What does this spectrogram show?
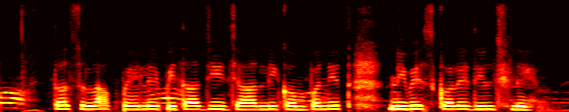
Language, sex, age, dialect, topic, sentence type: Magahi, female, 18-24, Northeastern/Surjapuri, banking, statement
